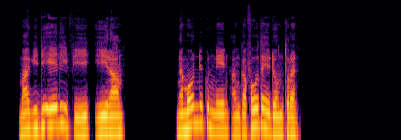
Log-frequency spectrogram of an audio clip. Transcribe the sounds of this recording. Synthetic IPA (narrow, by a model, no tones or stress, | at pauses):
maɡɪd̪ɪeːliːfɪiːɾaːm | nɐmo̞ːnːɪkʊnːe̞ːnhɐŋɡɐfoːt̪̬ɐɛd̪oːmt̪ʊɾɐn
